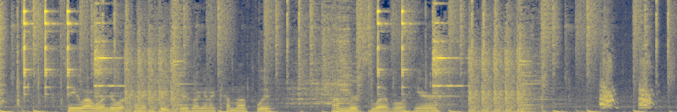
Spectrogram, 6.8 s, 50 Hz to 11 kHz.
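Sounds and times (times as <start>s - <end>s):
speech: 0.7s - 4.7s
rapid gunfire-like bursts: 1.1s - 2.2s, 4.7s - 5.7s
synthetic dog barks in a pipe-fitting video game: 6.0s - 6.6s.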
